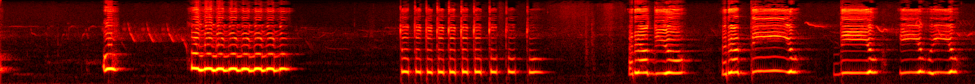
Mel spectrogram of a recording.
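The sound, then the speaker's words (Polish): A human voice imitates a nightingale's song, with bursts of rapid warbling trills and pulsing notes in short phrases separated by brief pauses, fairly loud. “Pierwszy słowik zaczął tak.”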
